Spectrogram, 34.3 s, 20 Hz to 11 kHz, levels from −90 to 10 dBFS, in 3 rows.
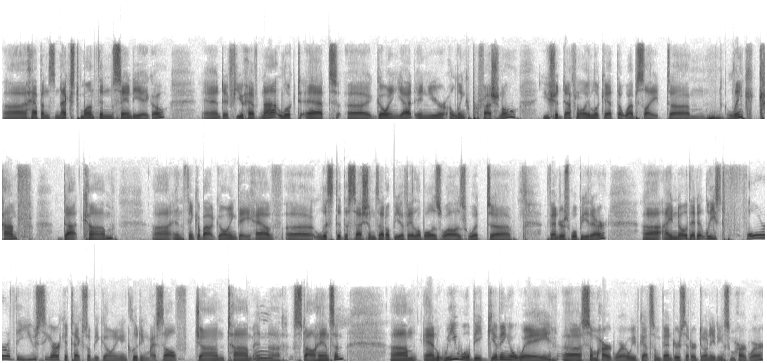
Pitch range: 130-155 Hz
